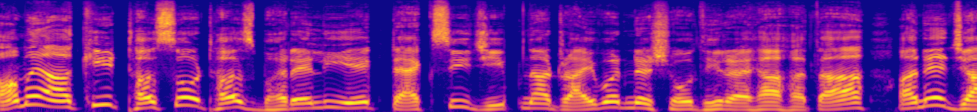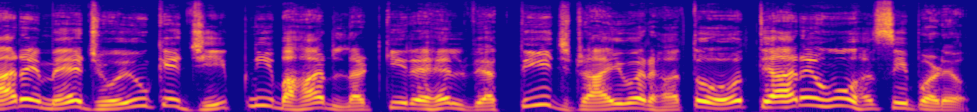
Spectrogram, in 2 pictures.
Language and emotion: Gujarati, happy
